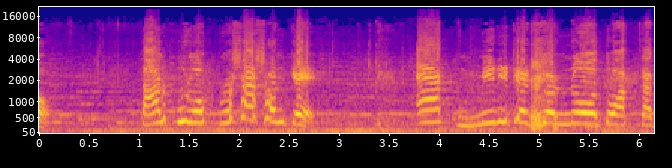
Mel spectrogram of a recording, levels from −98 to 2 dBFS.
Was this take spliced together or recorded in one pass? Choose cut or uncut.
uncut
